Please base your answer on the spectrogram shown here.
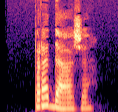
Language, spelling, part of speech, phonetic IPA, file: Russian, продажа, noun, [prɐˈdaʐə], Ru-продажа.ogg
- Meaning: sale, selling (exchange of goods or services for currency or credit)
